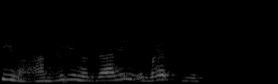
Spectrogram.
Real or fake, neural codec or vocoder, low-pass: fake; codec, 16 kHz in and 24 kHz out, 1.1 kbps, FireRedTTS-2 codec; 5.4 kHz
